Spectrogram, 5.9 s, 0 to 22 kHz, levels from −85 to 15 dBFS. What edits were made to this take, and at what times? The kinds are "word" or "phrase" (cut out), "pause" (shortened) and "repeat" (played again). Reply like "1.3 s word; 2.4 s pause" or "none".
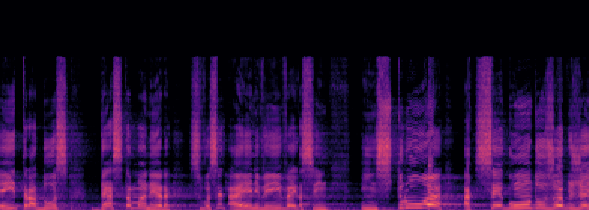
2.2 s word; 3.0 s word; 4.7 s word

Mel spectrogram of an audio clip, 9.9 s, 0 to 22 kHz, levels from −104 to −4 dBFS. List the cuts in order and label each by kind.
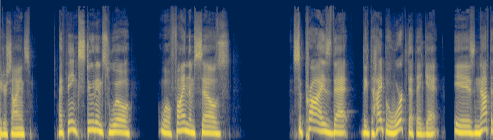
none

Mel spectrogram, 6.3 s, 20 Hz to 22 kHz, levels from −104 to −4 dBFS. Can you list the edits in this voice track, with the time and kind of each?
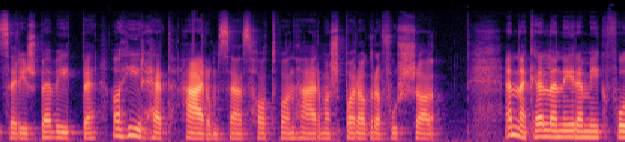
1.0 s pause

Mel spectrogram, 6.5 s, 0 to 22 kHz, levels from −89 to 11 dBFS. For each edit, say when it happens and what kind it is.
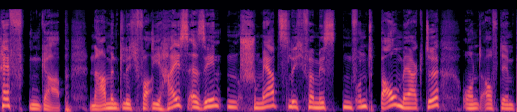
1.9 s word; 3.0 s word; 4.4 s word

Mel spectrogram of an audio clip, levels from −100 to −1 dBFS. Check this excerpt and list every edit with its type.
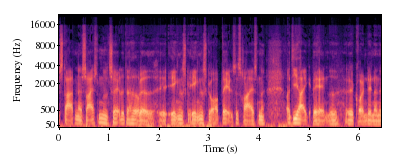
1.6 s word; 2.6 s repeat; 5.0 s word

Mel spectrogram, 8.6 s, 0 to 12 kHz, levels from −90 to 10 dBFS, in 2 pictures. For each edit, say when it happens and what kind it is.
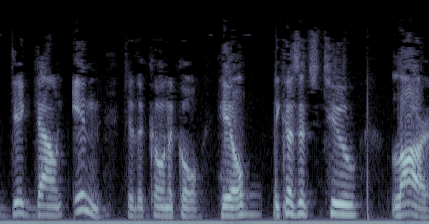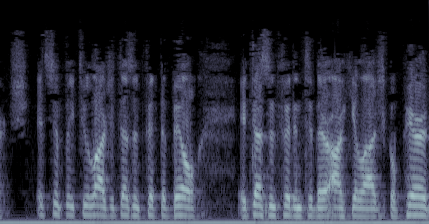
none

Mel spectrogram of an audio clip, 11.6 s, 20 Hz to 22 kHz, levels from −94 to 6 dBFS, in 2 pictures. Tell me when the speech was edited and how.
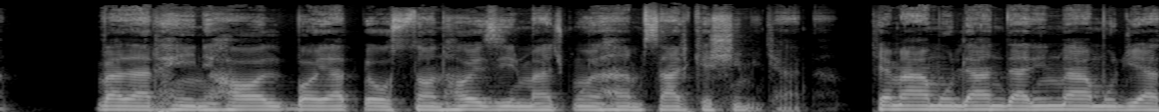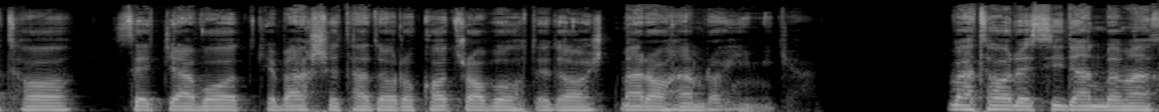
none

